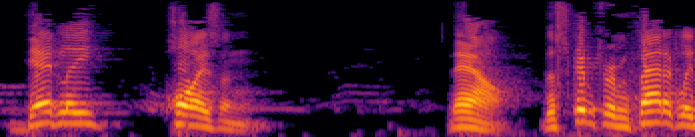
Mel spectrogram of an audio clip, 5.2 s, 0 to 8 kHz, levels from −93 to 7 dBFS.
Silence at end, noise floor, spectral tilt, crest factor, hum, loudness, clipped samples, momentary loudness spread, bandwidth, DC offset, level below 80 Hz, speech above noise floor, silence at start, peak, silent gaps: 0 s; -60 dBFS; -7 dB/octave; 14 dB; none; -14 LUFS; under 0.1%; 14 LU; 7.8 kHz; under 0.1%; -52 dBFS; 48 dB; 0.15 s; 0 dBFS; none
